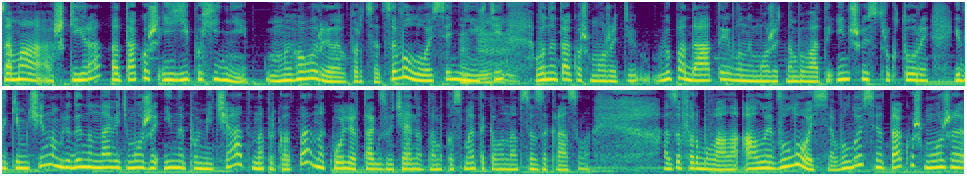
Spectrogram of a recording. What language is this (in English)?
Ukrainian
